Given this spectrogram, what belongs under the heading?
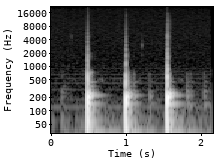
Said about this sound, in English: Wait just a minute. I hear knocking.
